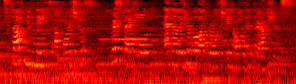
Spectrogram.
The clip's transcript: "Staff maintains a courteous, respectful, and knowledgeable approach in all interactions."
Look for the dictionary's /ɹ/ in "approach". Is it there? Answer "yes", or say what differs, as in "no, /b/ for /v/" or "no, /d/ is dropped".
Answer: yes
